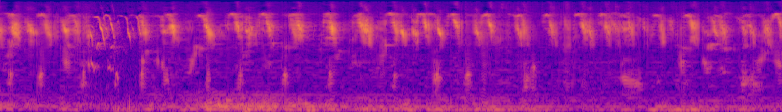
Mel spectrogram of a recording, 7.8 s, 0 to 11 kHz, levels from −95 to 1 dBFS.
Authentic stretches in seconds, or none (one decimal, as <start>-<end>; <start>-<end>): 0.9-1.4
